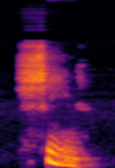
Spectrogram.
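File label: "sheen", British English; pronunciations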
